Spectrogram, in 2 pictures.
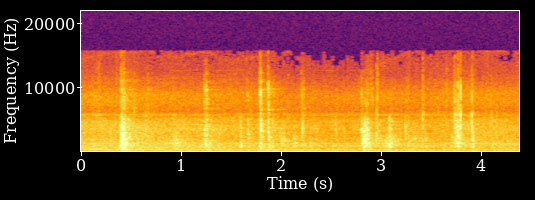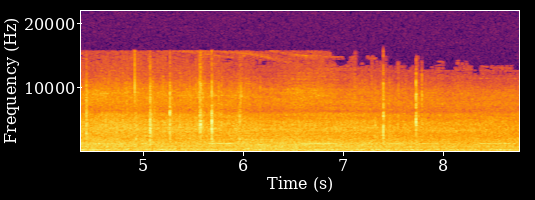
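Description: Diesel engines of a John Deere grapple skidder and a knuckleboom log loader running steadily. A few sharp knocks come in the first few seconds, the loudest about half a second in.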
